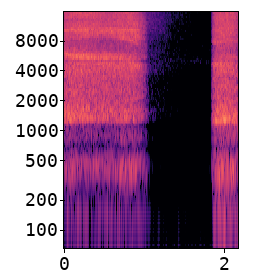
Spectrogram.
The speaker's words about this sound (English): And so to just sort of bring it home, why don't just everybody take a big deep breath, just. And then exhale, do one more time. Exhale, one more time.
